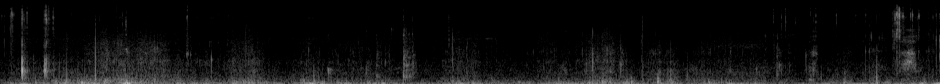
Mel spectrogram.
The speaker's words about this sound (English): Now you're gonna chew your keys. Mm. You chew your keys. Are they good? Are they yummy?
